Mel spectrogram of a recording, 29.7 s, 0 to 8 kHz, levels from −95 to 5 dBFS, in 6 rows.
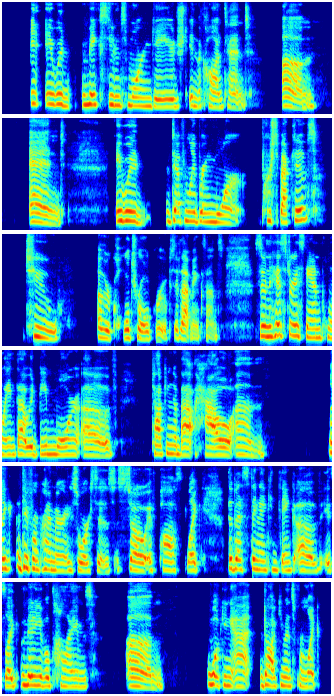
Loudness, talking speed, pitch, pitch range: -19 LUFS, 130 wpm, 235 Hz, 215-265 Hz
